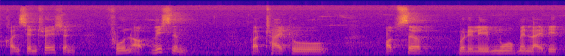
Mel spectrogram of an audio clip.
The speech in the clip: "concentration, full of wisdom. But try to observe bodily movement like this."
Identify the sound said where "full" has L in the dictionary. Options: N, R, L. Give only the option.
N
